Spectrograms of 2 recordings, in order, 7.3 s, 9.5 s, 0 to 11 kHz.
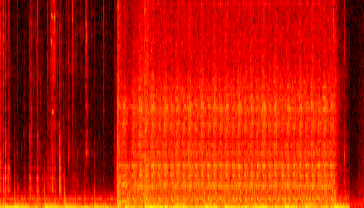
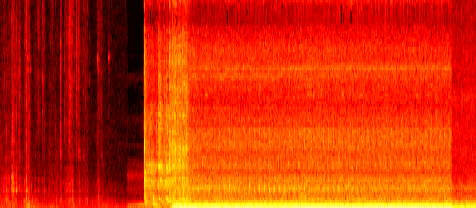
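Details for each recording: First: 1992 Classic Mini Cooper with 1.3L injection engine, first start after a long time during restoration: the starter cranks steadily for several seconds but the engine never fires. Owner suspects the fuel hadn't reached the engine or there is air in the system. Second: 1992 Classic Mini Cooper with 1.3L injection engine, after the key was cycled several times to run the fuel pump and purge air from the fuel lines: quiet key clicks, then the engine catches and settles into a steady, even idle with no misses.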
